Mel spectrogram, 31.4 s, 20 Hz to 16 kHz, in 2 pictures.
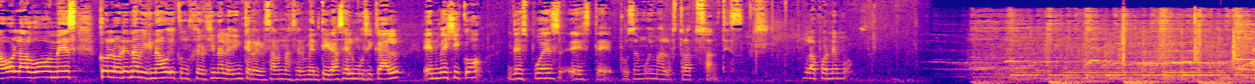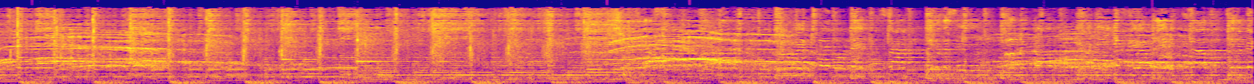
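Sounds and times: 
speech: 0:00.0 - 0:10.8
large audience cheering with whoops and shouts: 0:11.6 - 0:20.2, 0:22.0 - 0:26.5, 0:27.7 - 0:31.2
large audience applauding in Mexico: 0:12.6 - 0:26.0, 0:28.1 - 0:30.9.

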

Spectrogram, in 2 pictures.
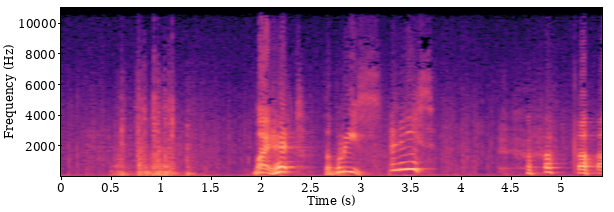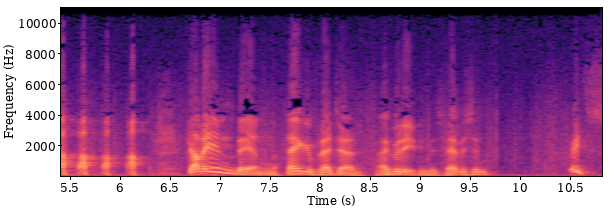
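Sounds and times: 
soft rain-like hiss: 0:00.0 - 0:10.8
door opening with rattling and clattering: 0:00.5 - 0:01.4
speech: 0:02.0 - 0:03.8, 0:04.6 - 0:09.8, 0:10.5 - 0:10.8
laughter: 0:04.4 - 0:06.3.

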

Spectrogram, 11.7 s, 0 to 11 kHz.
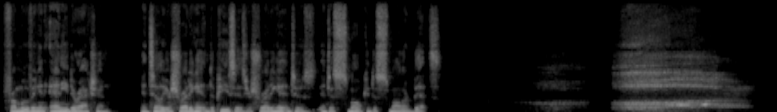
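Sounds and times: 
speech: 0:00.2 - 0:06.7
person yawning during a meditation session: 0:09.2 - 0:11.3.

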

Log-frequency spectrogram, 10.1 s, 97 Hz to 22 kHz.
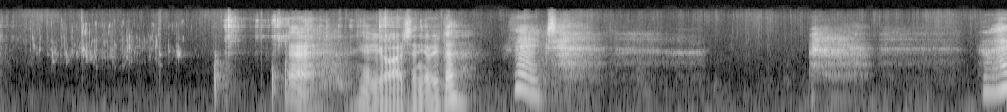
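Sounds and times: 
water pouring into a glass: 0:00.0 - 0:02.0
speech: 0:02.9 - 0:05.8.

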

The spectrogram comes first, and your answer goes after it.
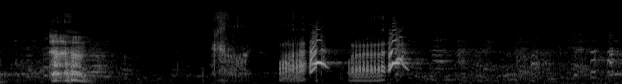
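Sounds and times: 
laughter: 0:00.0 - 0:02.2, 0:04.2 - 0:06.2
man imitating small dog barking: 0:02.2 - 0:04.2.

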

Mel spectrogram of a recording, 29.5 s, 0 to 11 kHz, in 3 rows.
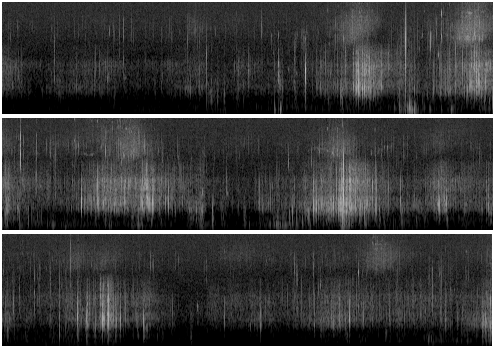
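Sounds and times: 
underwater bubbling and crackling water at a fishing harbour: 0:00.0 - 0:29.4.

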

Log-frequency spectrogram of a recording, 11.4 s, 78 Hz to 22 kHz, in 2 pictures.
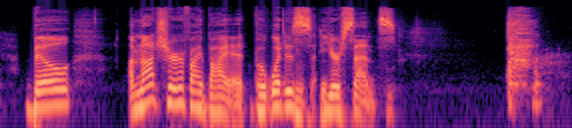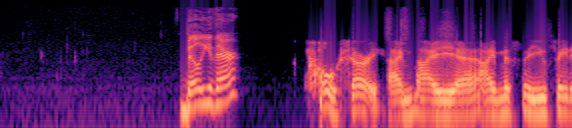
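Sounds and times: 
speech: 0:00.2 - 0:04.1, 0:05.3 - 0:05.5, 0:07.5 - 0:08.2, 0:08.8 - 0:11.4
single sharp cough with throaty tail: 0:05.1 - 0:05.6.

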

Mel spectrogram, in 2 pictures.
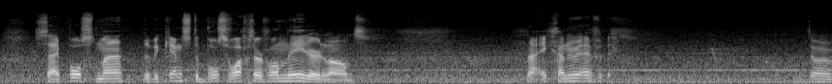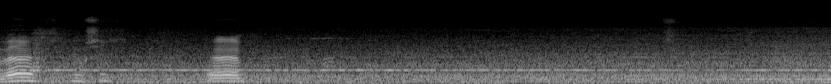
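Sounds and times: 
tram rail cleaning vehicle rumbling past: 0:00.0 - 0:16.6
speech: 0:00.4 - 0:03.8, 0:05.3 - 0:06.3, 0:08.1 - 0:09.6, 0:10.4 - 0:10.9
constant humming tone: 0:04.5 - 0:16.6.

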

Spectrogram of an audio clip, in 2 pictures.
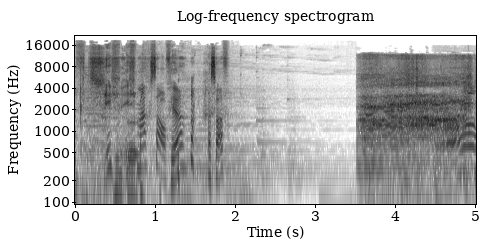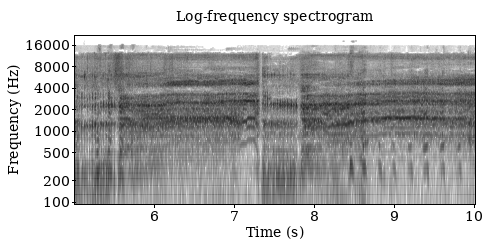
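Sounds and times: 
speech: 0:00.0 - 0:02.1
Tasmanian devil growling and screeching: 0:03.5 - 0:10.0
laughter: 0:05.0 - 0:06.0, 0:08.2 - 0:10.0.

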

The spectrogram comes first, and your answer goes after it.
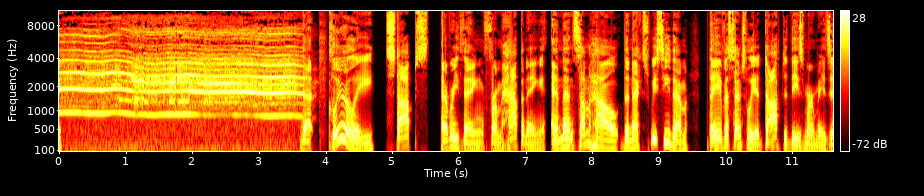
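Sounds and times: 
woman's shrill banshee-like shriek: 0:00.0 - 0:03.7
speech: 0:03.6 - 0:11.6.

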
